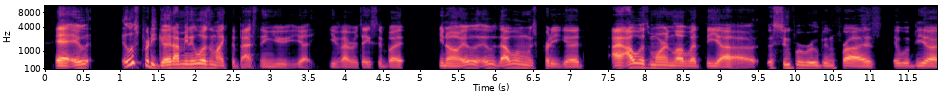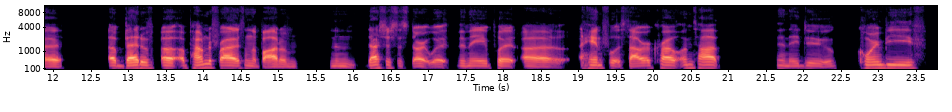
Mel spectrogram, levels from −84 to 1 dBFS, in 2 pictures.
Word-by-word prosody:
Yeah, 460 - +11
it 450 -6 +4
wa - - 0 0.4
it 390 - +2
was 335 -3 +4
pretty 205 - +1
good, 120 +3 +6
I 135 - +8
mean, 140 0 0
it - - +3
wasn't, 140 -5 +4
like, 110 -2 -1
the - - -10
best - - -3
thing 95 0 -9
you 95 - -8
you 90 -5 -6
li - - -14 0.2
you've 100 -2 -11
ever 90 0 -3
tasted, 90 +2 -8
but, 90 -1 -1 0.5
you 110 - -2
know, 100 -1 +2
it - - +2
was 140 - 0
it - - -2
was 135 -4 -6
that - - +5
one 140 -3 -4
was 110 -2 -8
pretty 100 -4 -6
good. 95 0 -2 0.4
I - - +7
I - - +10
was 150 -4 +1
more 120 -1 0
in 115 -2 -3
love 110 -1 +4
with 105 -1 -1
the, 105 0 -1
uh - - +3
uh 455 - 0 0.2
the 365 - -7
super 125 0 -5
Reuben 110 -2 -3
fries, 100 -4 +2 0.2
it 105 - -5
would 105 -1 -7
be, 110 +1 -1
uh, 95 -2 +2 0.6
a 110 - +3
bed 115 +4 +5
of 120 -1 -2
a - - +1 0.3
a - - -16
pound 125 +3 +1
of 140 - -5
fries 115 -5 +4
on 110 -2 -8
the 100 - -5
bottom, 95 0 +1 0.4
and 100 - -12
then 100 -5 -11 0.2
that's 125 0 +2
just 125 -2 -8
to - - -14
start - - -1
with, 430 +2 -4
then 105 -1 -9
they 105 0 -4
put, 100 -2 -3
uh, 95 -2 0 0.3
a - - -5
handful 120 -2 -2
of - - -10
sauerkraut 110 +3 +1
on 125 +1 -8
top. 125 -1 +2 0.8
And 110 -2 -11
they 100 0 -9
do 100 -2 -10 0.3
corned 125 0 -3
beef 120 -1 -5
110 Hz, 210 wpm, -23 LUFS, 100-125 Hz, 0.8 s, Yeah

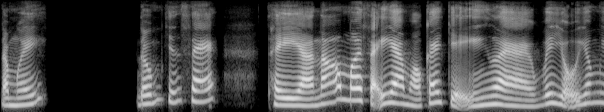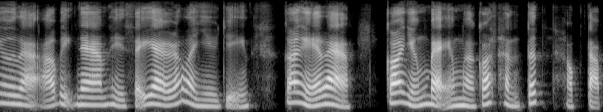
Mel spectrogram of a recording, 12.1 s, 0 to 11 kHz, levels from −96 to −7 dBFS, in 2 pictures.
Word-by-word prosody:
Đồng 210 - -2
ý. 230 +4 -2 1.0
Đúng, 260 +7 -2
chính 310 -1 -6
xác. 340 +2 0 0.5
Thì, 215 -3 +2
à, 200 -1 +6
nó 260 - +3
mới 360 -2 +4
xảy 260 - +3
ra 280 -3 +6
một 195 -5 0
cái 280 +5 +1
chuyện 225 -6 -3
là, 200 -7 +3
ví 265 +4 -2
dụ, - - -1
giống 280 +3 -5
như 265 -3 -4
là, 230 -2 0
ở - - -2
Việt 250 -3 -7
Nam 225 -1 0
thì 205 -6 -6
xảy 185 +6 -4
ra 235 -4 +3
rất 255 +6 -1
là 290 -5 -1
nhiều 185 -4 -7
chuyện, 170 - -7 0.4
có 295 - +2
nghĩa 205 -5 +1
là, 245 0 +4 0.4
có 285 +1 +5
những 235 -5 -2
bạn 205 -3 +2
mà 190 -3 -2
có 245 +2 +2
thành 225 -7 -6
tích 275 +6 -3 0.2
học 170 0 -8
tập 145 - -1
240 Hz, 210 wpm, -24 LUFS, 205-275 Hz, 1.0 s, à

